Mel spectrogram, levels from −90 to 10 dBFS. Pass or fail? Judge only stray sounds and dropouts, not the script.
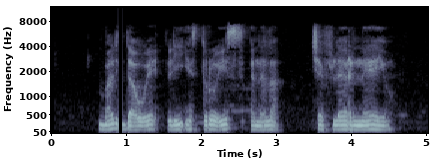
fail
